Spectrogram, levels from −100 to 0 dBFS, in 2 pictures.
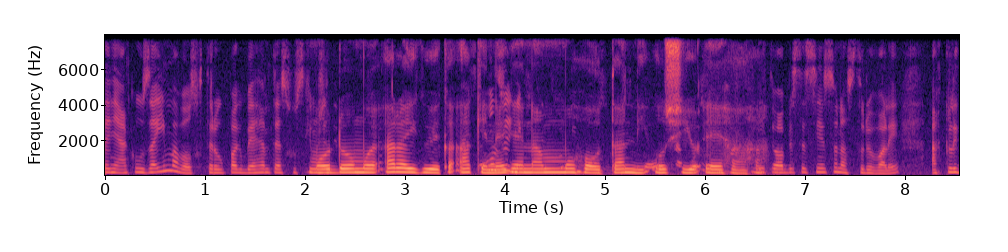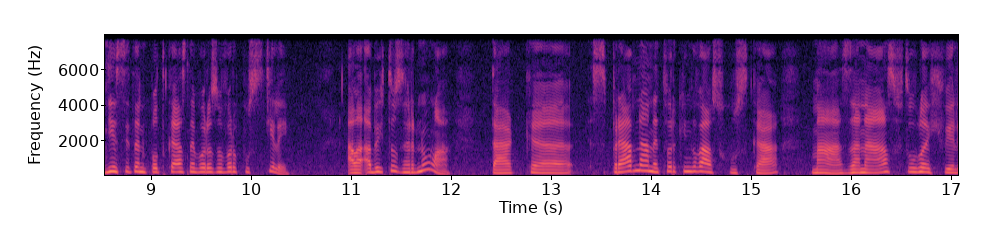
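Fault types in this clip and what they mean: Speech suppressed in double talk: the speech sinks in level, by up to about 30 dB, in four stretches between 2.26 and 6.71 s, likely an echo canceller turning down the near talker during overlapping talk.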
